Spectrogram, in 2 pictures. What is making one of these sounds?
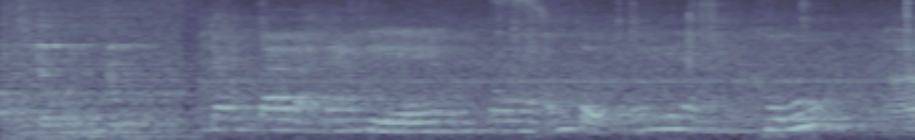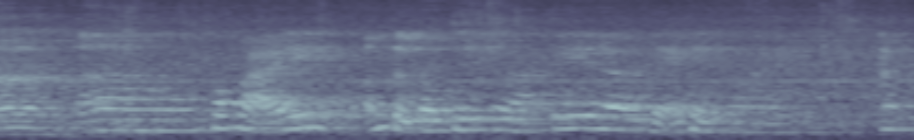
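A young woman speaks into a microphone with animation.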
